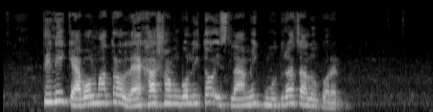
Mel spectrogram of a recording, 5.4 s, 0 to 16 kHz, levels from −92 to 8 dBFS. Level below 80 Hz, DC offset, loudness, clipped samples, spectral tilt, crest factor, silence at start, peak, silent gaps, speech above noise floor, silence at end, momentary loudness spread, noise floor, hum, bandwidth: -64 dBFS; under 0.1%; -23 LUFS; under 0.1%; -6.5 dB/octave; 18 dB; 0.55 s; -6 dBFS; none; 43 dB; 1.15 s; 9 LU; -66 dBFS; none; 11.5 kHz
